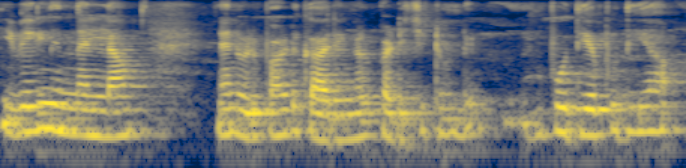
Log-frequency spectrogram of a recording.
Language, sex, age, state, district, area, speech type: Malayalam, female, 18-30, Kerala, Malappuram, rural, spontaneous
